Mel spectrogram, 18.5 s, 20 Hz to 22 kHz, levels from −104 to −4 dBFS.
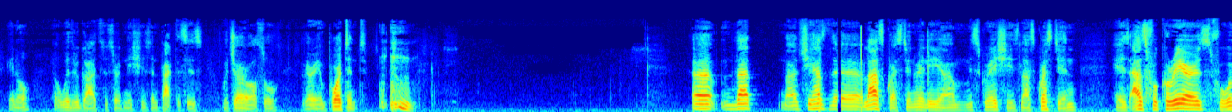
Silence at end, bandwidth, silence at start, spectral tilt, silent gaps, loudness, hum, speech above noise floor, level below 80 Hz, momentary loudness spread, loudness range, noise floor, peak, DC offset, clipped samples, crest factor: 0 s; 11 kHz; 0.15 s; -6 dB/octave; none; -33 LUFS; none; 40 dB; -70 dBFS; 21 LU; 13 LU; -73 dBFS; -10 dBFS; under 0.1%; under 0.1%; 24 dB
